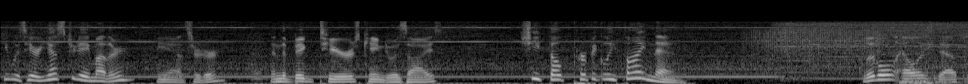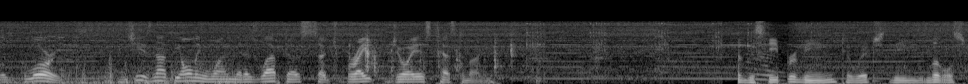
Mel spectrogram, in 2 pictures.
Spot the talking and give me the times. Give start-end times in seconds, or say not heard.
0.0-7.0, 8.6-14.7, 17.1-19.3.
